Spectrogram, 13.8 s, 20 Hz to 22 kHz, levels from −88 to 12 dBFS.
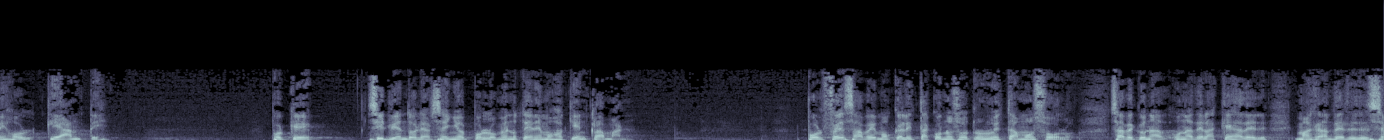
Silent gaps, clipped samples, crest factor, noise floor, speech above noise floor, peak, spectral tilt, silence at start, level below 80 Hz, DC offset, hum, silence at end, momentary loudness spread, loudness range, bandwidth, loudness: none; under 0.1%; 16 dB; -55 dBFS; 38 dB; 0 dBFS; -4.5 dB/octave; 0 s; -42 dBFS; under 0.1%; none; 0 s; 7 LU; 4 LU; 11.5 kHz; -17 LUFS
